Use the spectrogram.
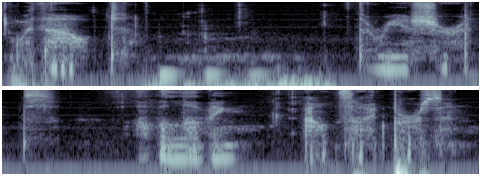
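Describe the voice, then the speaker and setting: A woman is whispering at a very slow pace. She leaves long, frequent pauses. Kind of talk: ASMR personal video journal about mental health. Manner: whispered, soft-spoken.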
